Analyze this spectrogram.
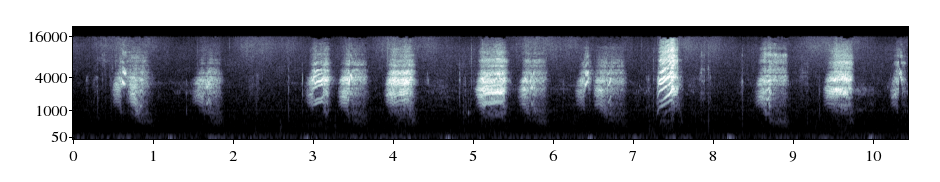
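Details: Satin Bowerbird from Australia, a series of harsh, buzzy, hissing churrs, each about half a second long, repeated irregularly about once a second, with a faint low hum beneath.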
